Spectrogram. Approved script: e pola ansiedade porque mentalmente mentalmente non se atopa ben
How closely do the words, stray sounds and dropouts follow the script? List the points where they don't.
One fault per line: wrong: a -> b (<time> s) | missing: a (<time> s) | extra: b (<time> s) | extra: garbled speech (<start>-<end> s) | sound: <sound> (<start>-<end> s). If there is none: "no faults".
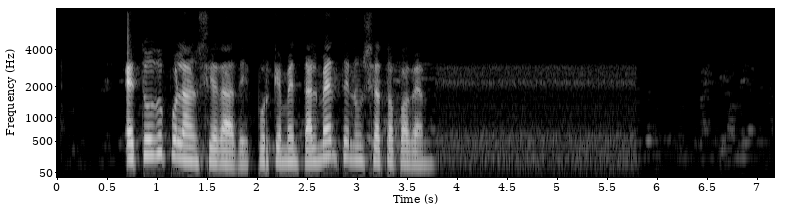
extra: todo (0.9 s)
missing: mentalmente (2.9 s)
